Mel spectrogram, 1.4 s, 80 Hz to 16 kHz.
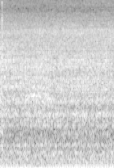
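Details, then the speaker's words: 2001 Toyota Camry 4-cylinder, warm, in park, electronics and AC off, after coolant hose replacement: steady raised idle that won't drop (had reached 2500 rpm); IAC relearn, battery reset failed; high idle, cause unknown (IAC, vacuum leak, throttle suspected). "put it in park. Nope, it didn't do anything. So, something is definitely wrong somewhere."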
